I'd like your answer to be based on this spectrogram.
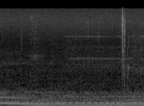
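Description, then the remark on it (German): A car's engine drones low and steady as the vehicle turns around at the end of a dead-end side road where the municipality ends, a continuous interior rumble with one faint brief tick near the end and no voices. “Hier also ist jetzt äh, die Gemeinde zu Ende und wir müssen wenden.”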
